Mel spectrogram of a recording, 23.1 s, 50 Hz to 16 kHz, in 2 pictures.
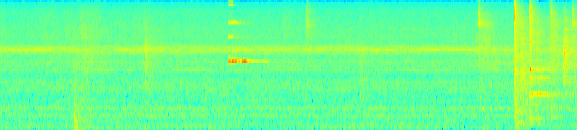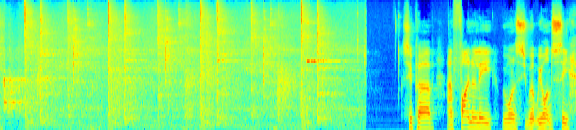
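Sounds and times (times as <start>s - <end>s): racket strikes with high ping: 10.3s - 18.4s.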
